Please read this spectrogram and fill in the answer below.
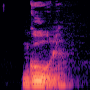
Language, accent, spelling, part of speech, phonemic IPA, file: French, France, Gaule, proper noun, /ɡol/, LL-Q150 (fra)-Gaule.wav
